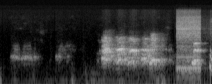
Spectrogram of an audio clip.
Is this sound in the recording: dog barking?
yes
